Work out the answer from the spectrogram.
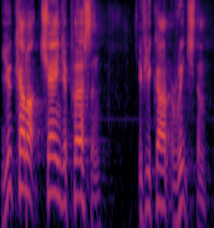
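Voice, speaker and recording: A middle-aged man from the north of England, speaking earnestly at a conference in short, deliberate phrases with emphatic repetition. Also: mid-range voice, big pitch swings, fairly bright tone. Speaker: conference speaker, counter-extremism expert. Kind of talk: conference presentation, semi-improvised public speaking.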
